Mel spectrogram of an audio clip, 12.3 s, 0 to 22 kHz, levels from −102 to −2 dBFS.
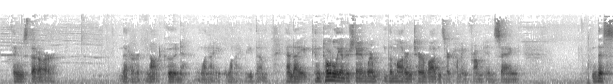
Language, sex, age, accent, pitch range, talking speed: English, male, 40-59, American, 85-115 Hz, 135 wpm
